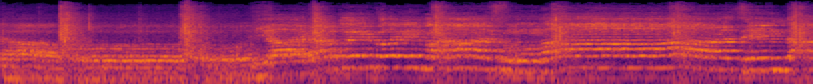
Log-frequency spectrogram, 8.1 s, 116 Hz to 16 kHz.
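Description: Men chanting a Shia noha (Urdu mourning lament) together, led by one reciter, with sharp rhythmic chest-beating (matam) strikes about once every 1.2 seconds keeping the beat.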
